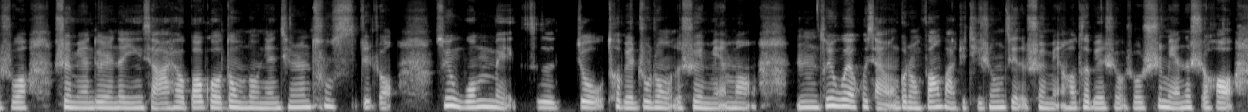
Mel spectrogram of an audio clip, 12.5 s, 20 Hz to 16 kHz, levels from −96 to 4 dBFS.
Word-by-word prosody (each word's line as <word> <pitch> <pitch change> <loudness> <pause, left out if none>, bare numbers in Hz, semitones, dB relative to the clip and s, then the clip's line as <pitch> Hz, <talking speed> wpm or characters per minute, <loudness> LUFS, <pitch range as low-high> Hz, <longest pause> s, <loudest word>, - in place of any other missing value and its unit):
说， 180 -1 0 0.3
睡 200 - +1
眠 175 -1 0
对 180 0 +1
人 175 -1 0
的 180 - 0
影 175 +1 0
响 170 -2 -2
啊， 165 - 0
还 185 - -1
有 180 - +2
包 185 +1 +3
括 185 -1 +1
动 185 0 +2
不 175 - 0
动 175 -1 +1
年 165 0 -1
轻 190 +3 -1
人 195 +1 +3
猝 225 +1 -1
死 200 - -8
这 190 - -2
种， 170 -3 -6 0.4
所 245 - +3
以 230 -4 +5
我 190 0 +3
每 200 -4 +2
次 180 -2 -3 0.2
就 185 -3 +2
特 215 - -1
别 175 -2 0
注 190 +3 -1
重 180 -1 +1
我 - - -3
的 - - -3
睡 180 0 0
眠 165 +1 -2
嘛。 170 -1 -1 0.5
嗯， 190 0 +2
所 210 +6 +2
以 240 - +7
我 225 -1 +6
也 205 - +5
会 200 +1 -1
想 170 -7 -2
用 - - -1
各 190 - 0
种 170 -2 +1
方 190 +3 +3
法 180 -3 +1
去 170 +2 -7
提 170 - -11
升 190 +3 +1
自 190 - -6
己 175 - -1
的 - - -5
睡 185 - -2
眠 170 +6 -3
哈， 170 - 0
特 190 +2 +1
别 170 -1 0
是 175 0 -4
有 180 - -4
时 190 - -9
候 175 - 0
失 205 - -1
眠 175 -3 +2
的 185 - +3
时 175 - -2
候， 175 -1 +3
180 Hz, 335 characters per minute, -22 LUFS, 170-190 Hz, 0.5 s, 以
